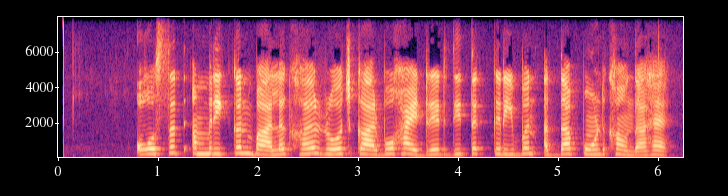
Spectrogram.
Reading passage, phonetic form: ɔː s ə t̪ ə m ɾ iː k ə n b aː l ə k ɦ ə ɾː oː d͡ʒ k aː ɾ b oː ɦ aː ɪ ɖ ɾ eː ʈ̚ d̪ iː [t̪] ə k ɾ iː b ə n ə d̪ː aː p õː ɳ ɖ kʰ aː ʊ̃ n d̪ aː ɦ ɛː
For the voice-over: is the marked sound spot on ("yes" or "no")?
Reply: yes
